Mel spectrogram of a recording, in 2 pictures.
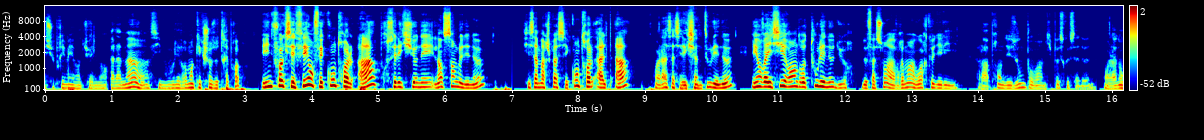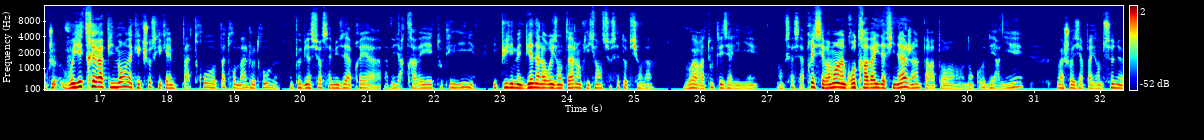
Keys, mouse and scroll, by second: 0.5 ctrl+alt+click, 1.3 ctrl+alt+click, 3.1 middle click, 3.3 middle click, 3.6 middle click, 4.7 ctrl+a, 6.8 ctrl+a, 8.4 ctrl+alt+a, 13.3 click, 15.6 middle click, 17.2 middle click, 18.0 middle click, 18.8 middle click, 20.3 middle click, 21.1 click, 21.8 click, 24.9 click, 26.1-27.6 drag, 29.2-30.6 drag, 30.9 middle click.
